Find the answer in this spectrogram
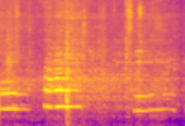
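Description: A person humming a tune in short held notes: two notes in the first second, the second slightly higher, then a pause and a lower note starting near the end.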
